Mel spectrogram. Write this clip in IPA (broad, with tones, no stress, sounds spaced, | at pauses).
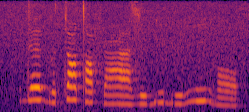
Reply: d ɛ˦ ɡ ə˧ t u˦ tˤ u˧ f ʕ a˨ z y˨ ɡ i˧ b y˨ ɦ i˦ ɦ ɔ˨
